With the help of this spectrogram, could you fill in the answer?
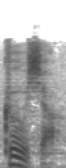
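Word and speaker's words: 空車: Itu bacanya kusha.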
